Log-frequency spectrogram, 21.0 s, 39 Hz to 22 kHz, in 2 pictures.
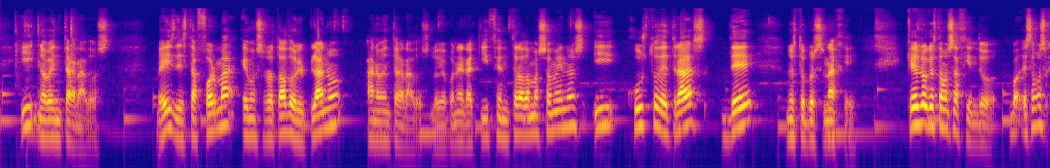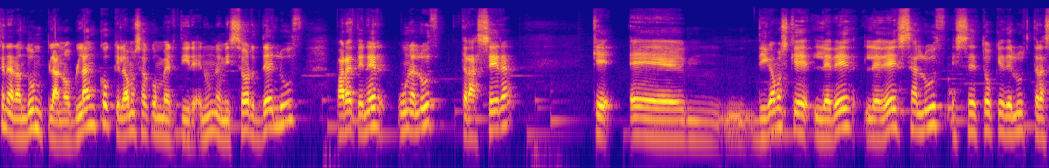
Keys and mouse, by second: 1.7-2.6 middle drag, 3.4 click, 4.5 click, 5.7 click, 6.6-7.4 middle drag, 7.7-10.6 middle drag.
